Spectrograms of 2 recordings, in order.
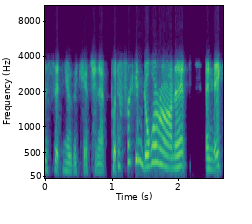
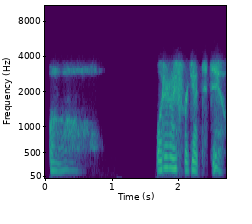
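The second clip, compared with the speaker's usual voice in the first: a much softer, hushed, anxious murmur; worried inner voice; 2 semitones lower, 13 dB quieter than usual. Retold or imitated. Reacting to a vague meeting request from her manager, hushed and anxious. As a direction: quietly panic to yourself. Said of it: "And I'm like".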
